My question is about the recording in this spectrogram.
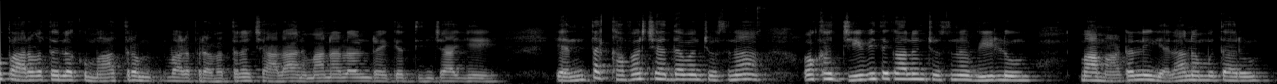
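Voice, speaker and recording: A woman reading a scripted short love story as narrator, at a steady, even pace. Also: on the low side.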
